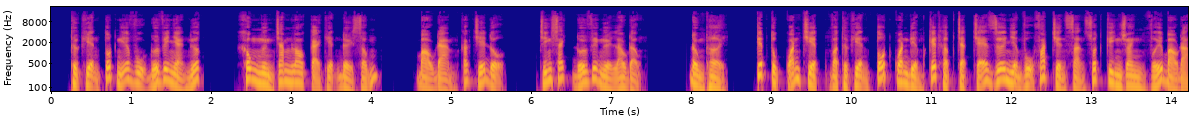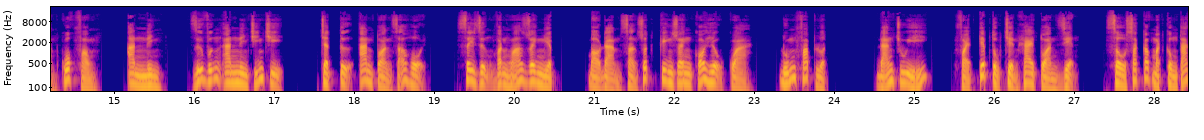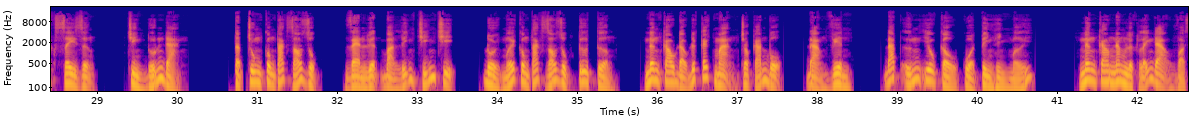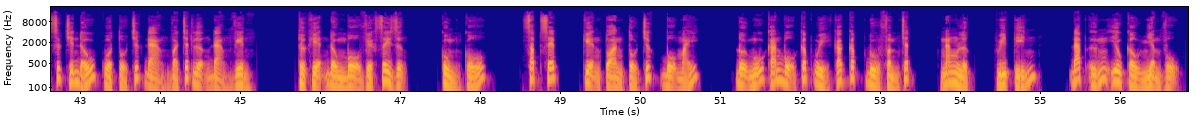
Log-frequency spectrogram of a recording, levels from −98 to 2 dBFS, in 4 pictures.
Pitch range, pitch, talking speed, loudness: 95-150 Hz, 115 Hz, 220 wpm, -20 LUFS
